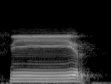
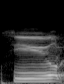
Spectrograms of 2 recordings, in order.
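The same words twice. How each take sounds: First: The r is pronounced thin and light. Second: The r is pronounced thick and heavy. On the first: The speaker calls it right. "ra-nya jadi nipis" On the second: The speaker calls it wrong. "itu tadi tebal"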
